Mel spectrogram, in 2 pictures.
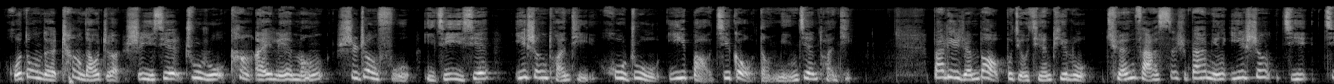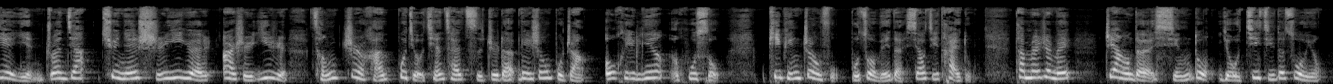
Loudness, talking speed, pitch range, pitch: -16 LUFS, 255 characters per minute, 240-300 Hz, 270 Hz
